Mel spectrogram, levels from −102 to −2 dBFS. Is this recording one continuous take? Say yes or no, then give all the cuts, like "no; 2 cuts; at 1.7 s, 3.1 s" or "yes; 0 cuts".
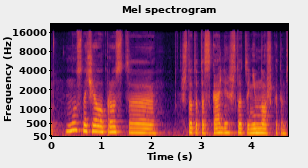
yes; 0 cuts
